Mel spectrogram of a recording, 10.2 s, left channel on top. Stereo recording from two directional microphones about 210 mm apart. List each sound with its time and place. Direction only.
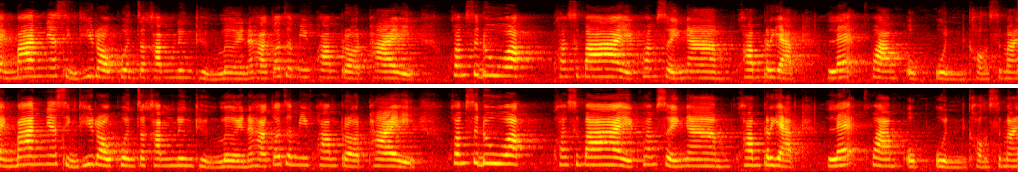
0.0 s a woman's voice: 45° right (ahead or behind)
